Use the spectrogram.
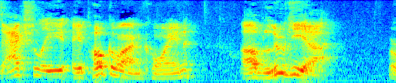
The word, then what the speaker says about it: Lugia: a Pokemon coin of Lugia. Or Lugia. I keep forgetting how they pronounce that. I'd hope Lugia, because Lugia sounds too much like Loogie.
